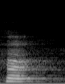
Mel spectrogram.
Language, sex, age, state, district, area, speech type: Odia, male, 30-45, Odisha, Nayagarh, rural, read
